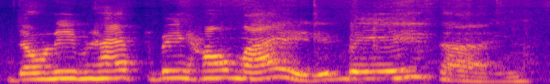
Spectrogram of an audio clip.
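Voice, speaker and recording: A woman's voice: sits high, expressive, fairly quick, a little hiss or hum, low-quality recording. A woman with a Southern American accent hosting a casual quilting chat, laughing often and talking while she eats. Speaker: host of a quilting get-together. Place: farm sewing room with other quilters.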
